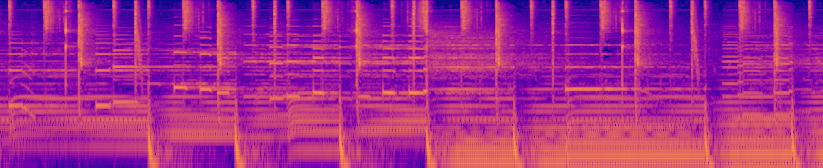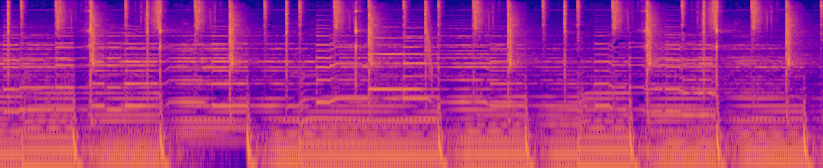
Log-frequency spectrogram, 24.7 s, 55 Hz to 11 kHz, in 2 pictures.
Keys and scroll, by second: 7.9 7, 8.6 5, 9.5 Return.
